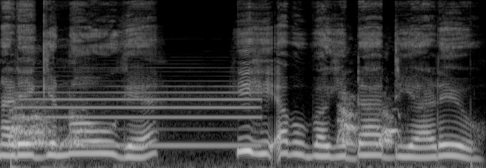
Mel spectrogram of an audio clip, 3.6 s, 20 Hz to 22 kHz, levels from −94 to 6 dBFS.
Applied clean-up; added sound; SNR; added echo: none; Bark + Wind instrument, woodwind instrument; 8 dB; none.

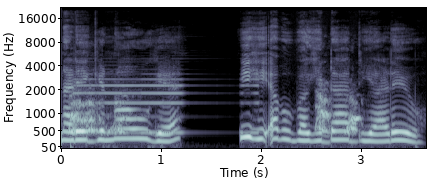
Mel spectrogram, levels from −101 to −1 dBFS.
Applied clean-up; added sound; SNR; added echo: neural mask model RNNoise.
